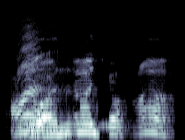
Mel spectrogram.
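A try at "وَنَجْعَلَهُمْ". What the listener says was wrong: Ya, sedikit lagi. Rokoahnya kurang sedikit lagi. Wa naj'a. Ya, itu wa naj'alahum.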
